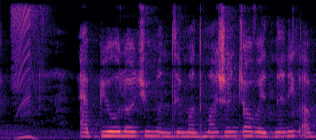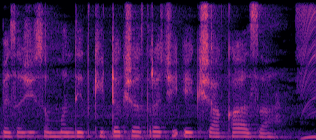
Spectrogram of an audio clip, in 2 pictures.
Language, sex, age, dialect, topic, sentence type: Marathi, female, 18-24, Southern Konkan, agriculture, statement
